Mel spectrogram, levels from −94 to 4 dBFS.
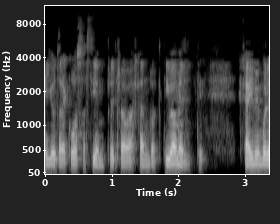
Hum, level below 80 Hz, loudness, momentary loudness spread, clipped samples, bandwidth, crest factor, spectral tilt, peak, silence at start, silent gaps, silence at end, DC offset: none; -70 dBFS; -28 LUFS; 13 LU; under 0.1%; 8 kHz; 20 dB; -6.5 dB/octave; -8 dBFS; 0 s; none; 0 s; under 0.1%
